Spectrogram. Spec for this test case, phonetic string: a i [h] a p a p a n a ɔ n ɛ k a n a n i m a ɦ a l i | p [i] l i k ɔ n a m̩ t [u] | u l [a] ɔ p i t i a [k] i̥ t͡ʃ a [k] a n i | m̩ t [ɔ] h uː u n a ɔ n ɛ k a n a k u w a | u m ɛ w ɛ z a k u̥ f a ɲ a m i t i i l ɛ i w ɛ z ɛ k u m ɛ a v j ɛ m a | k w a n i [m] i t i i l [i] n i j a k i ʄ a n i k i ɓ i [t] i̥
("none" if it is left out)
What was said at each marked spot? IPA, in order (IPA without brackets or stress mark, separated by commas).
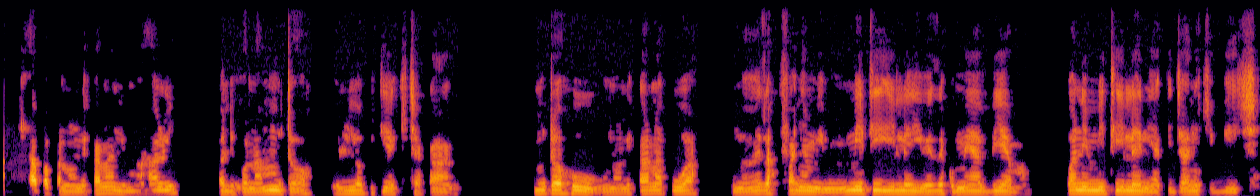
h, a, ɔ, i, k, k, ɔ, m, ɛ, t͡ʃ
